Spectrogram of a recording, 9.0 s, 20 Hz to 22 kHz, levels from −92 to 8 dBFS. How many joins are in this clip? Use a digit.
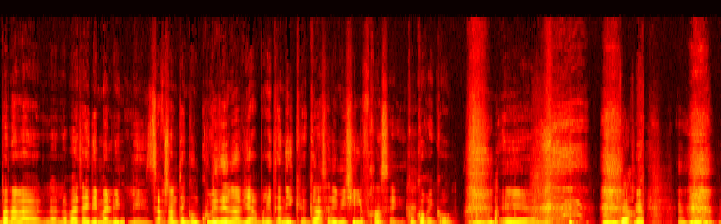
3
